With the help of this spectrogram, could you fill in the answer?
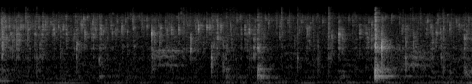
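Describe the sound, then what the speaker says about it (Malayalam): Steady crackling sizzle of chopped shallots and dried red chilies sautéing in hot oil after mustard seeds, with occasional sharper pops and a few stirring scrapes; no voices. "കടുക് പൊട്ടിയിട്ട് നമുക്ക് ചെറിയുള്ളി അരിഞ്ഞതും വറ്റൽമുളകും കൂടെ ഇട്ട് ആദ്യം ഒന്ന് വഴറ്റാം"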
